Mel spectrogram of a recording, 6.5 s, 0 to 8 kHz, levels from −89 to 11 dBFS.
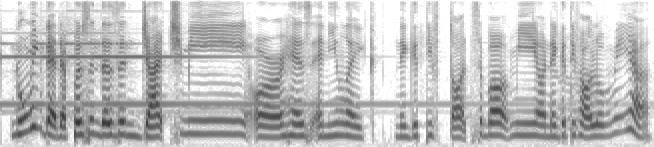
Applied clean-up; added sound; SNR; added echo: none; Bell / Doorbell; 17 dB; none.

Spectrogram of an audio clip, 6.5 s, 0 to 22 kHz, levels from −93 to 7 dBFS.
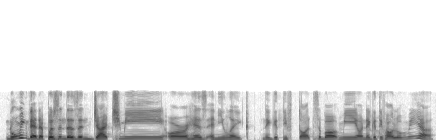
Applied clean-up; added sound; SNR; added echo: none; none; none; none.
